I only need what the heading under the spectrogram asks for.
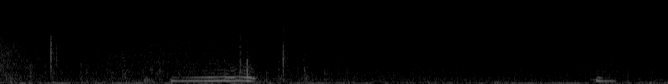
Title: Cat Snoring So Cute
